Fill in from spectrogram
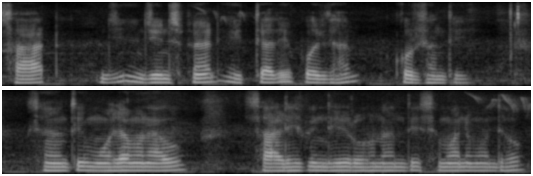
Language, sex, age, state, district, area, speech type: Odia, male, 30-45, Odisha, Subarnapur, urban, spontaneous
